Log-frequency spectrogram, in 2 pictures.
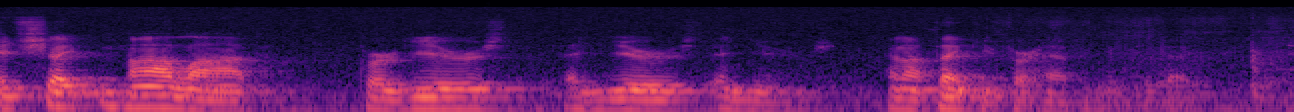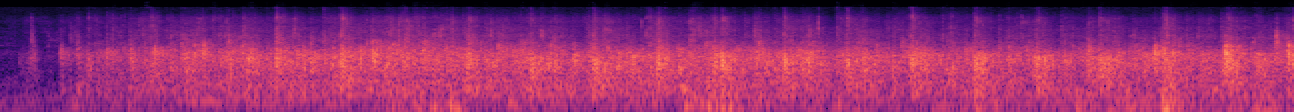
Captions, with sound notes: It shaped my life for years and years and years, and I thank you for having me today. (applause)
